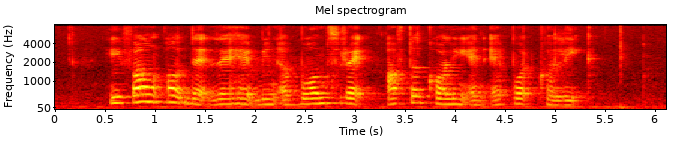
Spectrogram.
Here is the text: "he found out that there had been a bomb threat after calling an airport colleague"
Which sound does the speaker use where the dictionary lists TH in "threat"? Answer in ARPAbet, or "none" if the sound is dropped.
S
